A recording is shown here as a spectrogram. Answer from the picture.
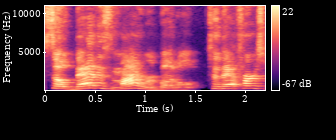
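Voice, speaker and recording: The speaker has a Southern US accent and a bright, sharp tone. The delivery is fairly slow. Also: woman. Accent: Southern twang. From Tennessee, US South. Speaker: nurse and coach for healthcare professionals. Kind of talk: vlog advice talk. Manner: conversational, uses fillers like um.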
